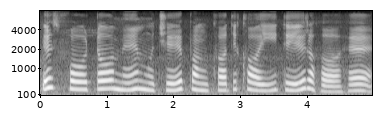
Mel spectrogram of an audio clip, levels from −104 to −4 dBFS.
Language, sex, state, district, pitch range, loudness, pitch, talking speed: Hindi, female, Madhya Pradesh, Katni, 230-275 Hz, -16 LUFS, 250 Hz, 110 wpm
